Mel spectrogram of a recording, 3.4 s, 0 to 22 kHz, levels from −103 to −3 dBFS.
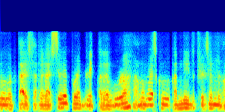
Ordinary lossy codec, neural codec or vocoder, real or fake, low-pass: none; codec, 16 kHz, 0.5 kbps, FreqCodec, smaller model; fake; none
